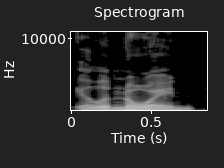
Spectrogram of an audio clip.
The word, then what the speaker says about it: Illinois: Illinois, the S is silent.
